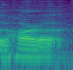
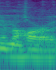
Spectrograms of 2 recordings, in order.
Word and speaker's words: Imahara: Now, in memory of the late Grant O'Hara. Grant Imahara, yeah.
